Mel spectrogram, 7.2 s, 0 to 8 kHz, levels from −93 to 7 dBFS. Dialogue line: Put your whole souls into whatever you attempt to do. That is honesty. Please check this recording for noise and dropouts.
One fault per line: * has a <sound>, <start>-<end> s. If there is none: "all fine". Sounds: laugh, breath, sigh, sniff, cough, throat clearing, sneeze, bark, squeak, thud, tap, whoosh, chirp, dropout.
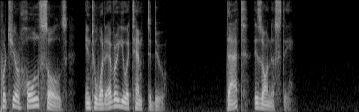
all fine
